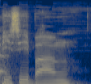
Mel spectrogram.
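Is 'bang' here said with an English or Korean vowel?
Korean. It is said with a Korean vowel. The speaker calls it right.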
